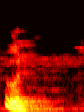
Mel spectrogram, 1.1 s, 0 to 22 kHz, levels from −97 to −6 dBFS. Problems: low volume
